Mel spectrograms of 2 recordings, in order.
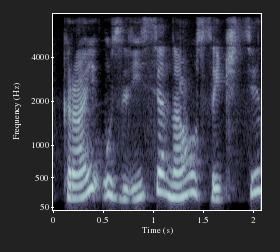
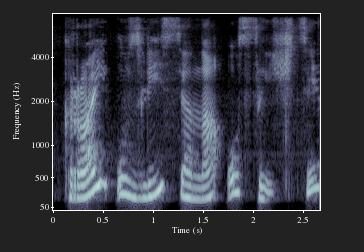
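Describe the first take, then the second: First: It is read at a faster pace. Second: It is read at a slower, ordinary pace. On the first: "Читаємо швидше" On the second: "Читаємо скоромовку"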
